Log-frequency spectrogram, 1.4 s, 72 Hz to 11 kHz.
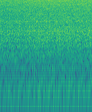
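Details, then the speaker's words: Diesel 2.2 engine that previously ran with heavy white/black smoke and knocking, after repair: steady, even low idle with smooth regular beat, quiet, no knocks or rattles; normal idle. "ตอนนี้เป็นยังไงเงียบแล้วเนาะเงียบแล้วนักเลงออกดีแล้วนะครับ"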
